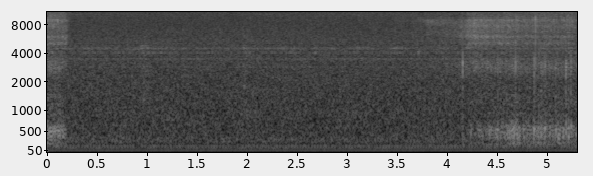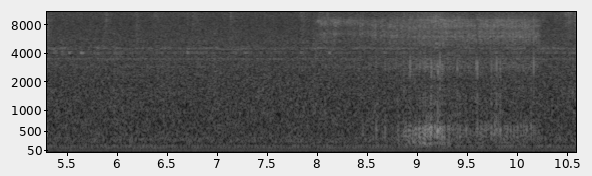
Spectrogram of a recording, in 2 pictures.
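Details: Two slow rasping snores about five seconds apart over a steady low hum from a sleeping dog; ordinary snoring.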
